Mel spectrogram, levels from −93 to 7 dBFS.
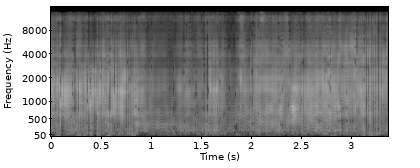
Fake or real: fake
